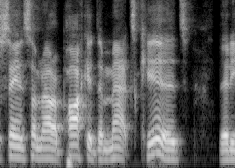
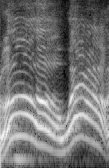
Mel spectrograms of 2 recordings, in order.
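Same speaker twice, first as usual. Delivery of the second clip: high, held-out wow; a goofy wide-eyed kid voice; mock awed kid; 5 dB louder than usual. Imitating a weird little kid in a meme, high and drawn out.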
